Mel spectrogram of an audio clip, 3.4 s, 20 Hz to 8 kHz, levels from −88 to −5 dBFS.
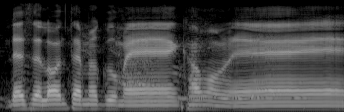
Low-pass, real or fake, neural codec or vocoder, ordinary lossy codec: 7.2 kHz; real; none; none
